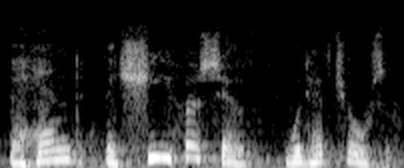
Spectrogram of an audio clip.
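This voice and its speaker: Commanding vampire hunter in radio drama, grave and theatrical, mellow voice, noisy recording. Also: male voice, on the high side, very animated, a little slow. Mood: solemn.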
